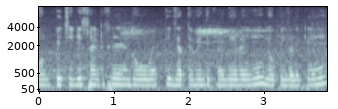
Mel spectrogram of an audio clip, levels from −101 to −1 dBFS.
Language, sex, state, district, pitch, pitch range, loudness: Hindi, male, Haryana, Jhajjar, 155 Hz, 155-165 Hz, -17 LUFS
